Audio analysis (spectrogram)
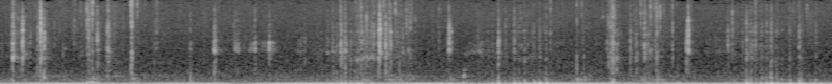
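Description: A purple bar of dry solid soap, held in the hand, is scraped and shaved with a utility knife blade. Quick, crisp, crunchy cuts follow one another in a dense run over a steady low hum.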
